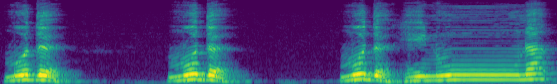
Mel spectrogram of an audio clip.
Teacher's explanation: دال حروف قلقلہ ہے تو مد دال کو بالکل آواز کو روک نہیں دینا بلکہ یہاں پہ قلقلہ کریں گے یعنی آواز لوٹتی ہوئی نکلے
